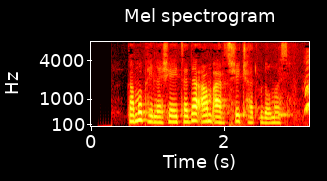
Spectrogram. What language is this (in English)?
Georgian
